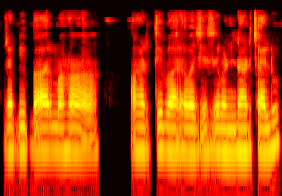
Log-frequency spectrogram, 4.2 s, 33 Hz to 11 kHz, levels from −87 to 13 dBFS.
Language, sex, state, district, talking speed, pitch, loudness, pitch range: Hindi, male, Uttar Pradesh, Jyotiba Phule Nagar, 125 wpm, 125 Hz, -19 LUFS, 125-130 Hz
